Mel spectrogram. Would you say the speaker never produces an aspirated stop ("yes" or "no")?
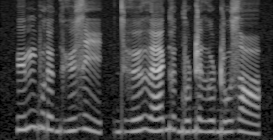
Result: yes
